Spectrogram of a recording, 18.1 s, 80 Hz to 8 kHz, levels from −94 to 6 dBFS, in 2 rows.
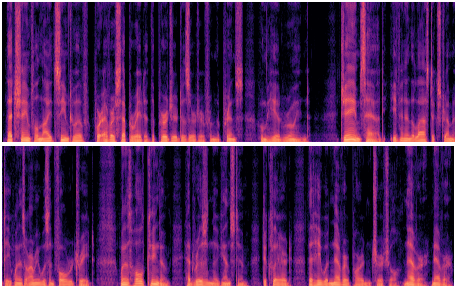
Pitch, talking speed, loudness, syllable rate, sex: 85 Hz, 165 wpm, -21 LUFS, 5.3 syllables/s, male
